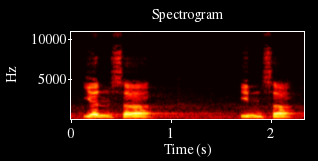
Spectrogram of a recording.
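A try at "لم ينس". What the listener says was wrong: Ya, pendek ya, pendek. Ya, pendek sekali ya.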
